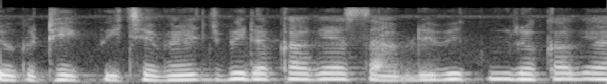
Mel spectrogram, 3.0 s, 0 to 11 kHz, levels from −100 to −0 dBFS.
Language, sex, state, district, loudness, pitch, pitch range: Hindi, female, Haryana, Charkhi Dadri, -16 LUFS, 210 Hz, 185-215 Hz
